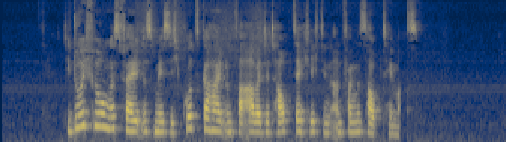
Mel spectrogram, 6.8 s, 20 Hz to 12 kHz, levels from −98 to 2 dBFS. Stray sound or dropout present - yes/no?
yes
